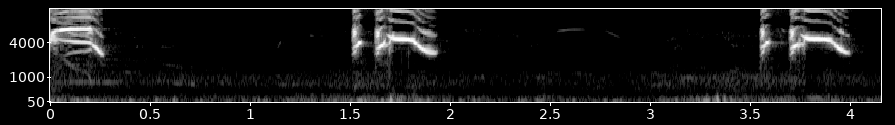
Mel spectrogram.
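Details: Wild European goldfinch song phrases, used for teaching young birds: three bursts of high, sweeping, downward-slurred twittering notes spaced about two seconds apart, with quiet pauses between.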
